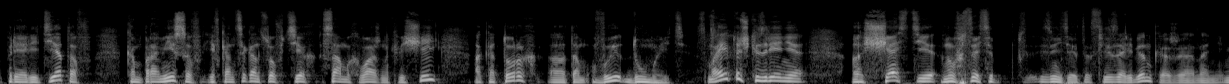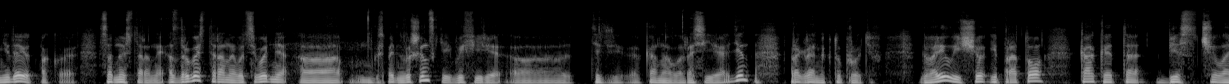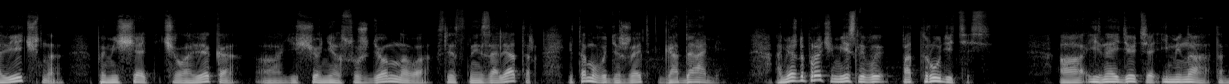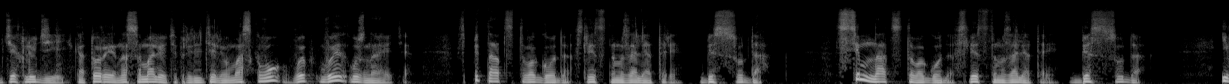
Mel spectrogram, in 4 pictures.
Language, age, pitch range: Russian, 50-69, 95-130 Hz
